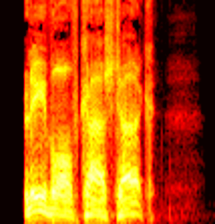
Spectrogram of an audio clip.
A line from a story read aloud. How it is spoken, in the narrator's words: grumbled the Great John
